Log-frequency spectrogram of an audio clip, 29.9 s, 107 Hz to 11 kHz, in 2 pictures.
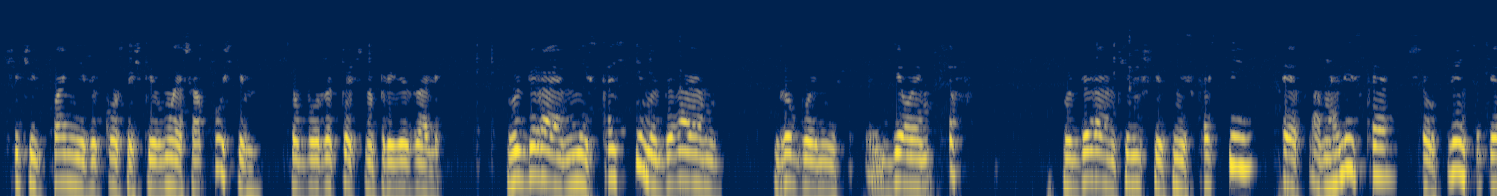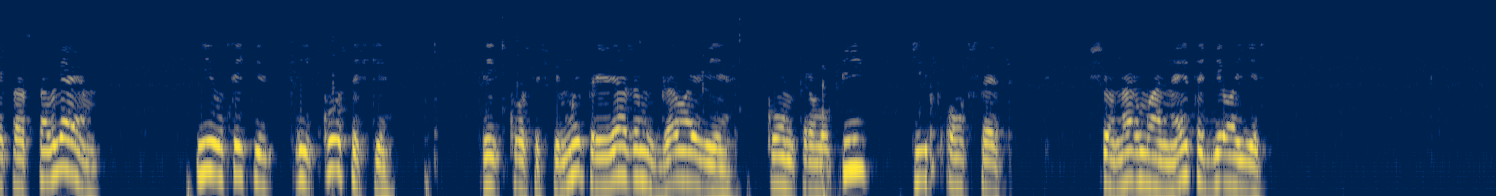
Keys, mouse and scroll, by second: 0.5 click, 2.0 click, 2.9 click, 4.6 click, 6.4 shift+click, 10.9 shift+click, 14.8 click, 17.2 shift+click, 18.0 shift+click, 19.2 shift+middle click, 21.6 shift+click, 23.1 ctrl+p.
